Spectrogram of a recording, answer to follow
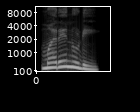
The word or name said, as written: ಮರುನುಡಿ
